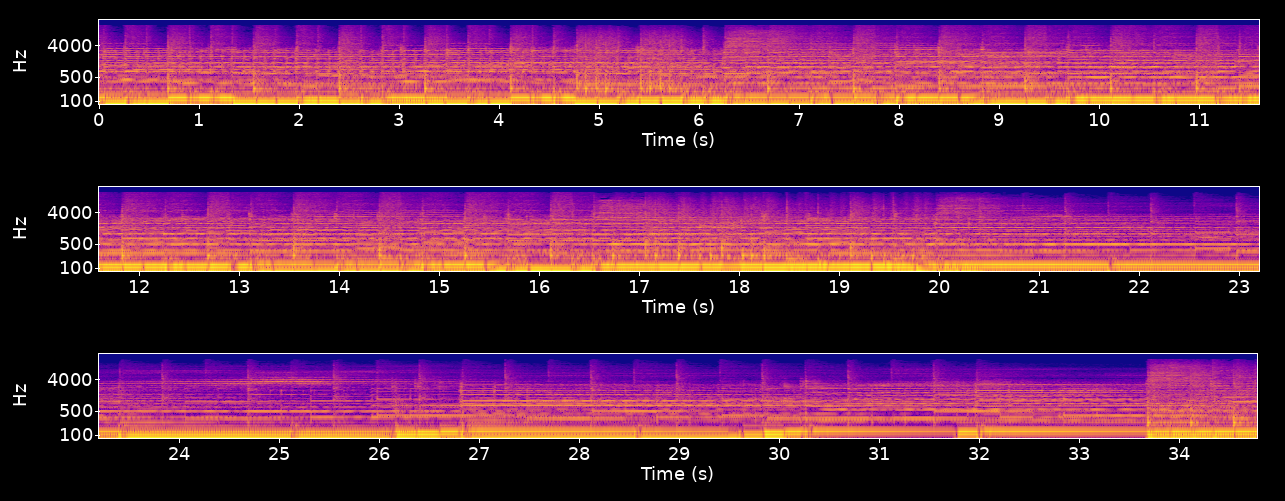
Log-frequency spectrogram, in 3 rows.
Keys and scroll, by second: 2.9 Delete.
